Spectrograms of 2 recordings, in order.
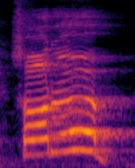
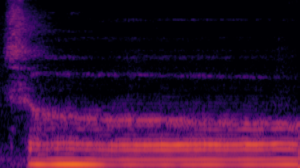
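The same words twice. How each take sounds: First: The name is said in a high pitch. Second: The name is said in a low pitch.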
